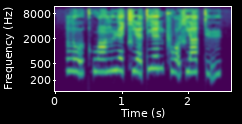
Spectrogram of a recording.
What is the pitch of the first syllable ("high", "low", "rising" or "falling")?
low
